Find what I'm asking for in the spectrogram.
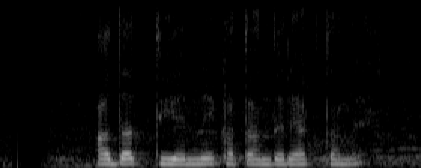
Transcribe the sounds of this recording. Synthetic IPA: ad̪at̪ːijenːekat̪aːnd̪əɾejɐkt̪aməj

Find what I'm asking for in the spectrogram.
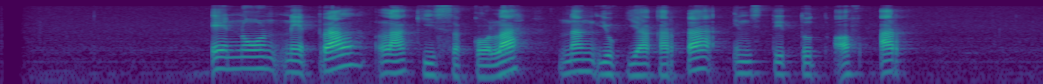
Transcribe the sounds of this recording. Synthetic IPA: ʔenonet̪ɾalːaɡ̥i̤səkolah | naŋjuk̚jakart̪ainst̪it̪ut̪̚ʔɔ̰fʔart̪̚

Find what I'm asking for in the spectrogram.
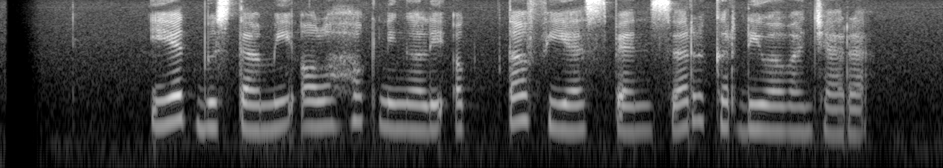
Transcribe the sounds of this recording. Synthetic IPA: ʔiɛt̪̚bust̪amiʔɔlɔhɔk̚niŋaliʔɔk̚t̪afiaspɛnsərkɨrdiwawaɲt͡ʃaɾa

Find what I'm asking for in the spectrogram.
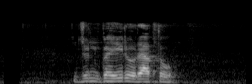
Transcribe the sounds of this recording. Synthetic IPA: d͡zunɡʌjɾoɾat̪o

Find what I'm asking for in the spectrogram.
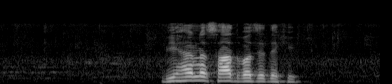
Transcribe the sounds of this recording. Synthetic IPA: biɦanʌsat̪bʌd͡zed̪ekʰi

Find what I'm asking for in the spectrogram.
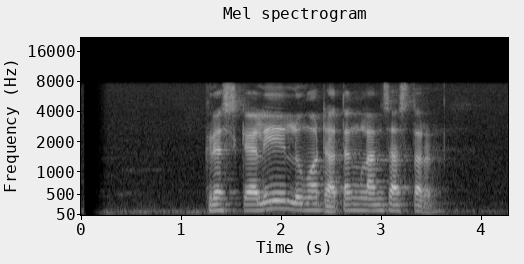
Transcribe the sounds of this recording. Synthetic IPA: ɡ̥ɾɛskɛliluŋɔɖ̥ä̤t̪əŋlansɛst̪ə̰r

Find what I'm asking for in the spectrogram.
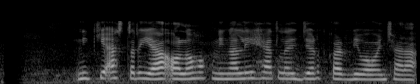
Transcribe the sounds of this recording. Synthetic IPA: nikiʔast̪ɾiaʔɔlɔɦɔk̚niŋaliɦɛt̪lɛd͡ʒərkɨrdiwawaɲt͡ʃaɾa

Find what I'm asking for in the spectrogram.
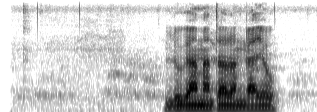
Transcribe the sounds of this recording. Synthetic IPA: luɡamat̪ʌɾʌŋɡajow

